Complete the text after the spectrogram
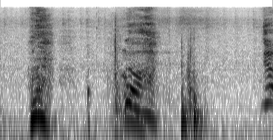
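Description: Bed springs creak as a person leaps off a bed.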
